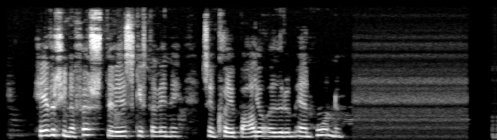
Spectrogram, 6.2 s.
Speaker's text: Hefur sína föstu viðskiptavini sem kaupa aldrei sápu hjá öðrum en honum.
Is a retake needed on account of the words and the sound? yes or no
yes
